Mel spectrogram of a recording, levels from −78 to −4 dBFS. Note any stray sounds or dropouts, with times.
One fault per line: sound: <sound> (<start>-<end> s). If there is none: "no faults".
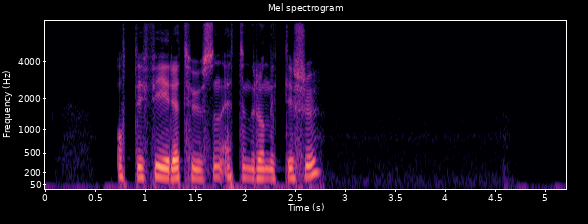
no faults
